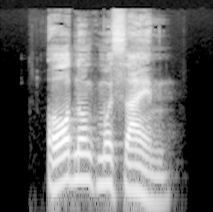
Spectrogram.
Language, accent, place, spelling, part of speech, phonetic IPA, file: German, Germany, Berlin, Ordnung muss sein, proverb, [ˈɔʁdnʊŋ mʊs zaɪ̯n], De-Ordnung muss sein.ogg
- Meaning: There has to be order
